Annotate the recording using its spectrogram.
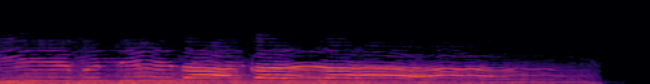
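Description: A young boy singing a devotional nasheed in long, wavering held notes, fading off near the end.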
